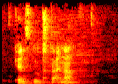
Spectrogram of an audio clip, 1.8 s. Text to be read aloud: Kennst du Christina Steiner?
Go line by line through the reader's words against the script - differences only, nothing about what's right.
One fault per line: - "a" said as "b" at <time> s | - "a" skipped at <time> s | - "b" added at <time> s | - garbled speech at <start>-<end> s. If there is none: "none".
- "Christina" skipped at 0.6 s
